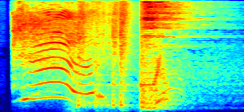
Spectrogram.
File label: idiot savant male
